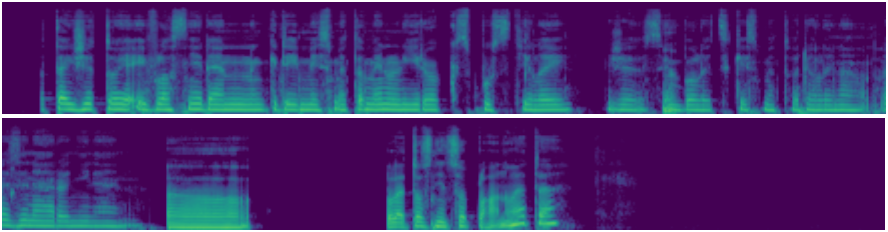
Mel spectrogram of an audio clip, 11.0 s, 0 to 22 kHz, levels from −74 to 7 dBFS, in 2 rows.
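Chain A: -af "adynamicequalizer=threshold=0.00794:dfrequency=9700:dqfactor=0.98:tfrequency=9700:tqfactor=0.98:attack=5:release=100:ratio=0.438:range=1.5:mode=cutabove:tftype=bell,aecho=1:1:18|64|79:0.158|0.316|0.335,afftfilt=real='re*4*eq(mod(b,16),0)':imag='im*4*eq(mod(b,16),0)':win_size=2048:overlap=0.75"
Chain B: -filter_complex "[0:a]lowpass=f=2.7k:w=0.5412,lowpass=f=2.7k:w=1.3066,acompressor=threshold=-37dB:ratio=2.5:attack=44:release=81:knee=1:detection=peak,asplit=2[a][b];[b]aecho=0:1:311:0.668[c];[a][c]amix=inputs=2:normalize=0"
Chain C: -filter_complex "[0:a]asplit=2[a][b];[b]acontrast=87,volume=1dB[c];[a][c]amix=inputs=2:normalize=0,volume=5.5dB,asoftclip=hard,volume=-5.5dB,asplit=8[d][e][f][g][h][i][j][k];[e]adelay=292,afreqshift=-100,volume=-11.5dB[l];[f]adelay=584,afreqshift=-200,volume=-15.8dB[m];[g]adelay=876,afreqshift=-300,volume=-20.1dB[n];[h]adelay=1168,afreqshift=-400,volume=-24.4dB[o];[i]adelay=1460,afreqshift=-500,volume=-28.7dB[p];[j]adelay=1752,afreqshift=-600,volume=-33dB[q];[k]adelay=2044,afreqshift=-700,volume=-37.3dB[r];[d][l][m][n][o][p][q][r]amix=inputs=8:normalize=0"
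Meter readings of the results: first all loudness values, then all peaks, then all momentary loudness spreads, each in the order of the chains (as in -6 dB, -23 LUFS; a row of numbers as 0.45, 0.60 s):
-26.5, -30.5, -13.0 LUFS; -10.0, -6.5, -1.5 dBFS; 12, 4, 13 LU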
